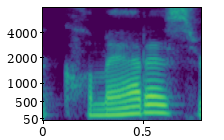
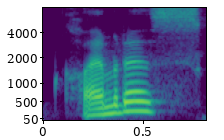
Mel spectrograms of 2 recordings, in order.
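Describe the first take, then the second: First: Clematis said cluh-MAT-iss, middle syllable stressed; stress on second syllable. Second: Clematis said CLEM-uh-tiss, first syllable stressed. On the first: Painter unsure of the word tries clematis as cluh-MAT-iss. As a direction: put the weight on MAT in clematis. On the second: Painter unsure of the word tries clematis as CLEM-uh-tiss. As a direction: hit CLEM in clematis, higher, with a questioning rise. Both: Shown as a demonstration. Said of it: "not ever sure which way that word goes".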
